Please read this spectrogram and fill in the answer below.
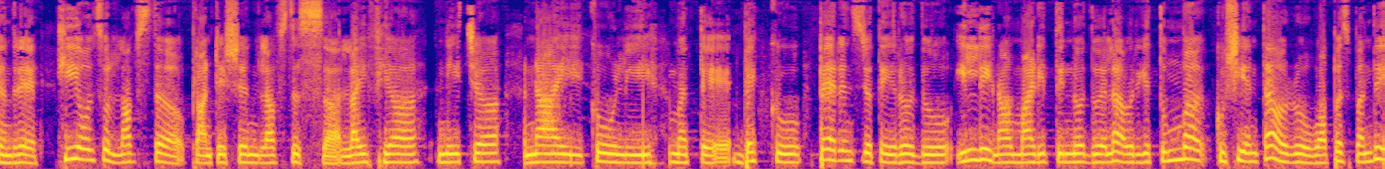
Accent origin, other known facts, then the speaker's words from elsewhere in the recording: Karnataka, India; also born or lived in Karwar / Bangalore; ನಾನು ಹುಟ್ಟಿದ್ದು ಕಾರವಾರ ಜಿಲ್ಲೆಯಲ್ಲಿ, ಬೆಳೆದಿದ್ದು ಕರ್ನಾಟಕದಲ್ಲಿ, ಆದ್ರೆ ಬೇರೆ ಬೇರೆ ಟೌನ್ ಅಲ್ಲಿ, ಮತ್ತೆ ಬ್ಯಾಂಗ್ಳೂರಲ್ಲಿ.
